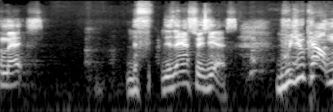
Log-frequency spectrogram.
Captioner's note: laughs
